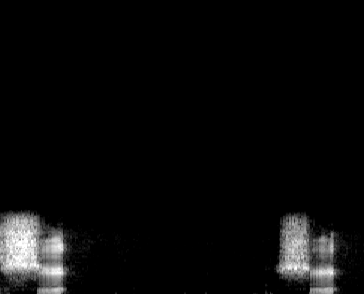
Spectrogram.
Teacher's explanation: Alright, now the second tone is a rising tone, and it starts at 3 and ends at 5. So it will just steadily rise. There's no dip, just rising from 3 to 5.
